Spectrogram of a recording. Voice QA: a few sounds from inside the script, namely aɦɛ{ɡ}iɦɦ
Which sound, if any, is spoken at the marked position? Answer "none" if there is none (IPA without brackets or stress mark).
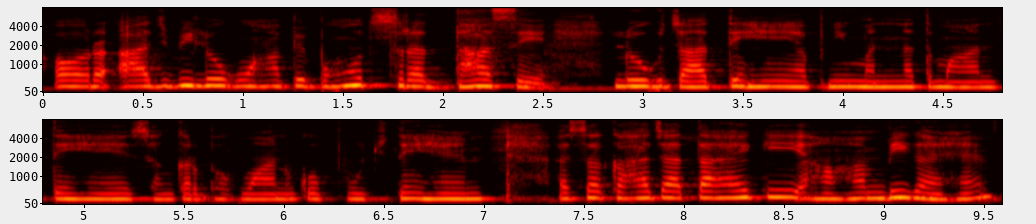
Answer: k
